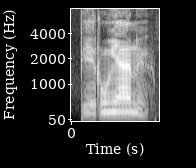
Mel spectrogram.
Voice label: "peruñ yaanw", Apatani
